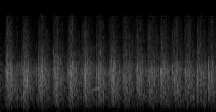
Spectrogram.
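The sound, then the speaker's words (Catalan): A crowd of fans claps together in a slow, unified rhythm, each loud beat landing at a steady pace, with no talking over it. This is a 'slow handclap': an organized applause by all attendees that starts slowly and gradually speeds up. “els seus seguidors, que ja s'ho sabien, començaven a fer el que se'n diu un Slow Hand Clap, un aplaudiment organitzat entre tots els assistents que comença lentament i va accelerant-se a poc a poc.”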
